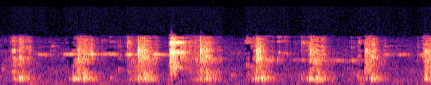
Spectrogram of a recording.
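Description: Cutlery clinking and scraping against ceramic plates and bowls while eating, about eight short clinks roughly two a second, some with a brief ring.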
